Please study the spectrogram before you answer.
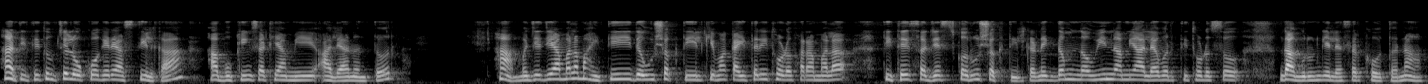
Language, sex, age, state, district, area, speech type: Marathi, female, 60+, Maharashtra, Kolhapur, urban, spontaneous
